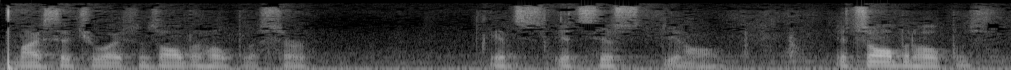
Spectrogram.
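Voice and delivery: lightly acted despondency, trailing into quiet; hopeless. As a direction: answer as someone who has given up. Acts the man's hopeless answer.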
